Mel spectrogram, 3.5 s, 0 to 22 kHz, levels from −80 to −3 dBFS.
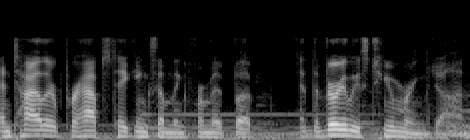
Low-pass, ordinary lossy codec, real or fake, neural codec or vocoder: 7.2 kHz; Opus, 64 kbps; fake; autoencoder, 48 kHz, 128 numbers a frame, DAC-VAE, trained on Japanese speech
